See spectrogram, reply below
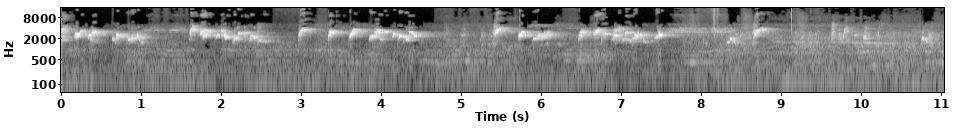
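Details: Red-whiskered bulbul delivering short, sweet whistled phrases in bursts, separated by small gaps. The bursts grow busier midway, then thin out toward the end.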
